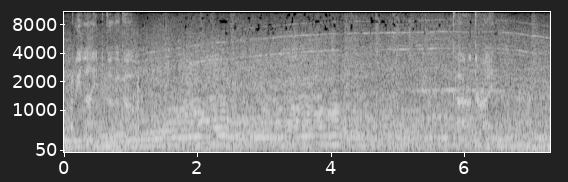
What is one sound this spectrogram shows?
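A race car engine roars and climbs in pitch as the car speeds away.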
